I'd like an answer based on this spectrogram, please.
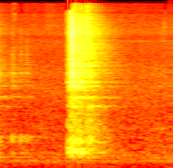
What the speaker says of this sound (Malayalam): ചീനിച്ചട്ടി എടുത്ത് വെച്ചു.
